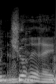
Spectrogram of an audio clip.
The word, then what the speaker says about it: Nchourere: Ou Nchourere, dit-on, paraît-il. – Nchourere. – Oui, c'est ça, c'est comme ça que ça se prononce.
